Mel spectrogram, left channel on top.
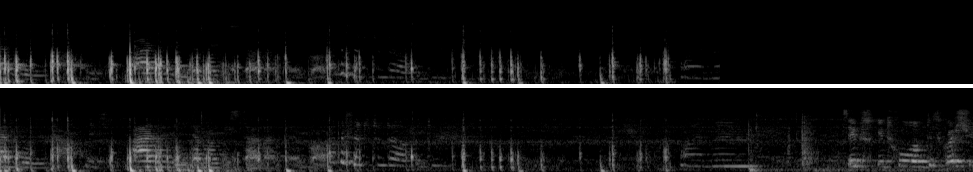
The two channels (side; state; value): left; drops out; at 7.2 s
